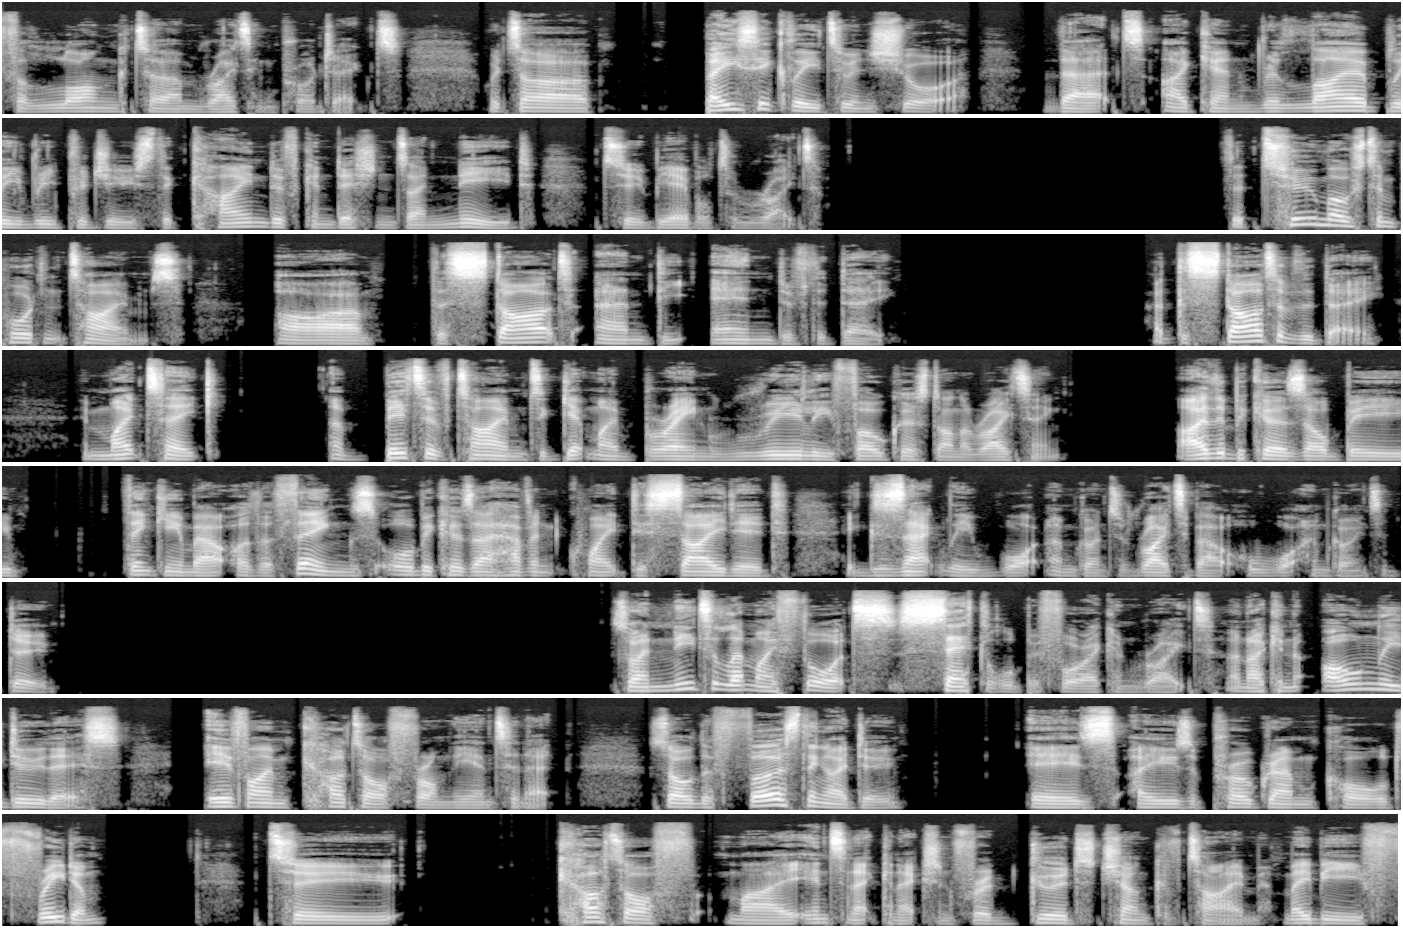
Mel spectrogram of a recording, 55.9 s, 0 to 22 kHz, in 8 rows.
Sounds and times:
Speech: 0:00.0 - 0:03.0, 0:03.6 - 0:11.1, 0:13.1 - 0:18.4, 0:19.8 - 0:26.3, 0:26.9 - 0:35.2, 0:38.0 - 0:46.5, 0:47.1 - 0:49.5, 0:50.3 - 0:51.0, 0:51.8 - 0:55.9.

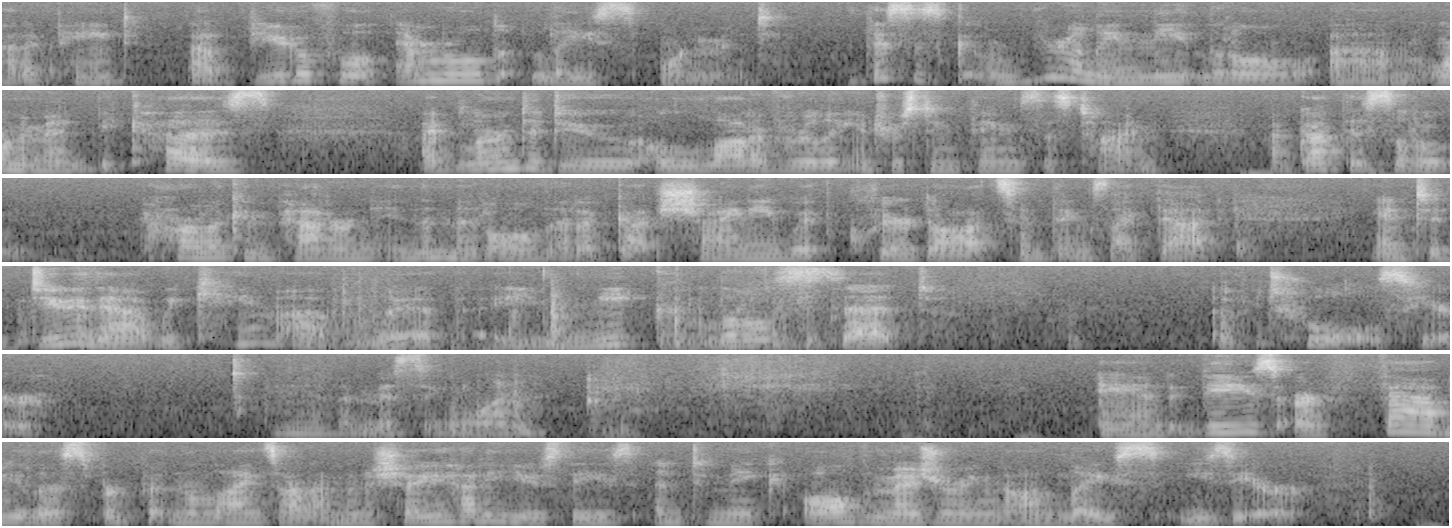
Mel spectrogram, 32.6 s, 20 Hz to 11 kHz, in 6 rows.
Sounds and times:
Speech: 0:00.0 - 0:19.9, 0:20.8 - 0:22.0, 0:22.6 - 0:23.8, 0:25.8 - 0:32.1.

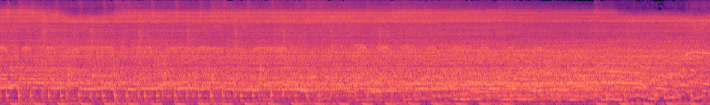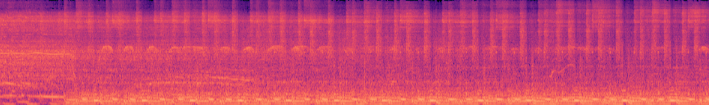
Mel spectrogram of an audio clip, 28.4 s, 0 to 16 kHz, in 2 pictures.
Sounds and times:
Music: 0:00.0 - 0:28.3.

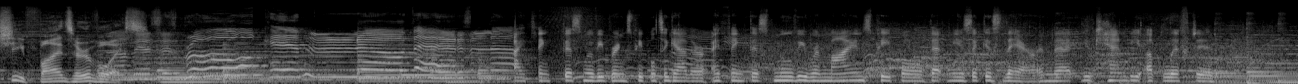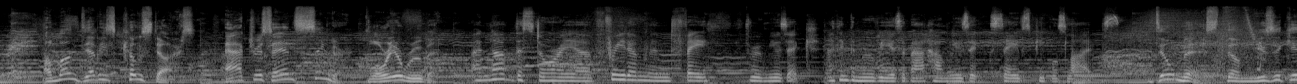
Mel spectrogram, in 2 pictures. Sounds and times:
Music: 0:00.0 - 0:25.9.

